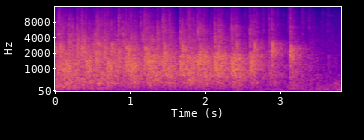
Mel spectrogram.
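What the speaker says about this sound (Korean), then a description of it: "교수님께 다시 한 번 더 큰 박수 부탁드리겠습니다" Audience applause at the close of a security lecture by Dr. Kim Il-gi in Geochang, with dense, loud, steady clapping that tapers off toward the end.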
